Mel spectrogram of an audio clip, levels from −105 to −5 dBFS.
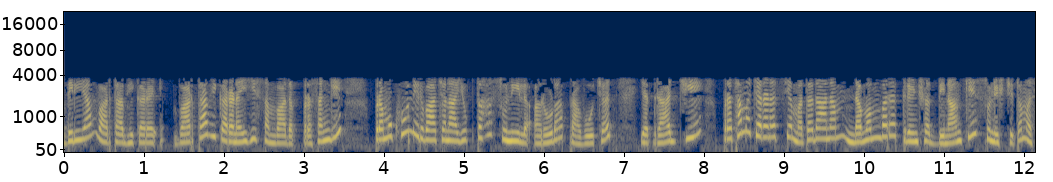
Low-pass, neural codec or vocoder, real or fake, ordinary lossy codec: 3.6 kHz; none; real; none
